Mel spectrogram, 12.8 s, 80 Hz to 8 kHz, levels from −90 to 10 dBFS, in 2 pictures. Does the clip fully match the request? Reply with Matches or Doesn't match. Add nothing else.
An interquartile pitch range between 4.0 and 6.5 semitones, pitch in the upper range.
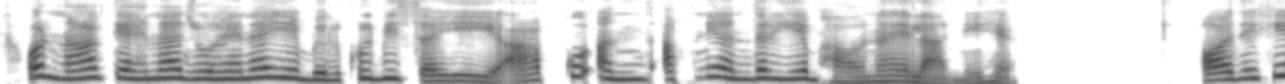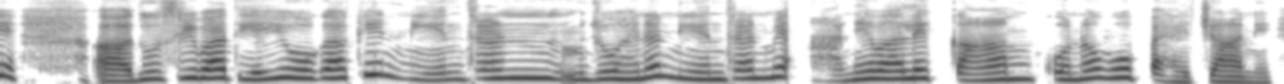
Matches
